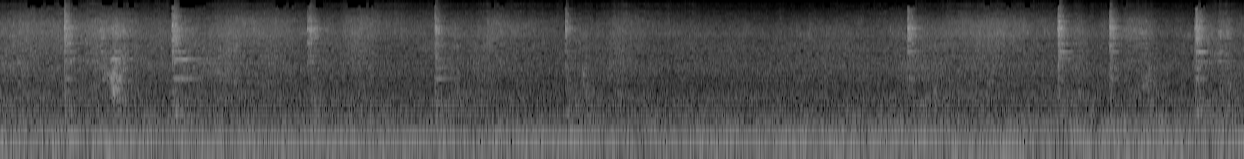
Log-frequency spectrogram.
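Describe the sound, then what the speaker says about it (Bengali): Lentils sauté in a pan with a continuous soft sizzle, punctuated every second or so by sharp scrapes of a spatula stirring against the metal. "ততক্ষণ ডাল সাঁতলে নেব"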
